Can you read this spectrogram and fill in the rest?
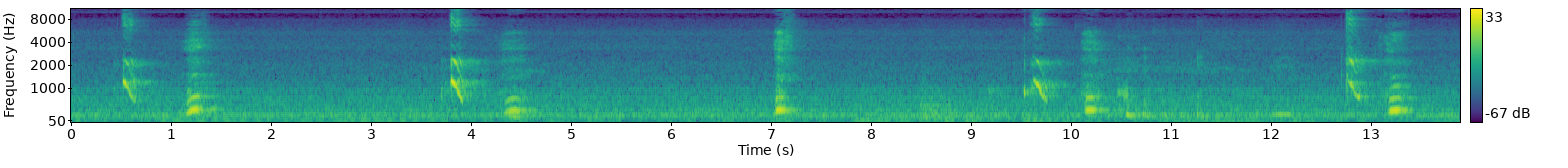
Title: Baby hiccups. #babyhiccups # baby #babysmile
